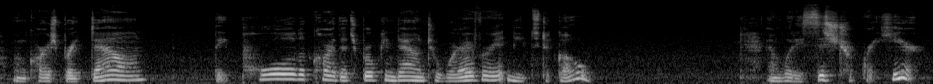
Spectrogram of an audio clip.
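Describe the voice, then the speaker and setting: A woman's voice: fairly low pitch, dark tone, breathy edge. A woman reading a picture book aloud for young children, explaining in simple phrases and putting questions to the listener.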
